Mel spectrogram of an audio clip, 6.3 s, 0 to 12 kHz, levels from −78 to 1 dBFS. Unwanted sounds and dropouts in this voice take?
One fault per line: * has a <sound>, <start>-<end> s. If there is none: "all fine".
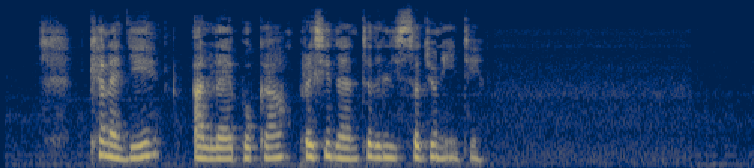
all fine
